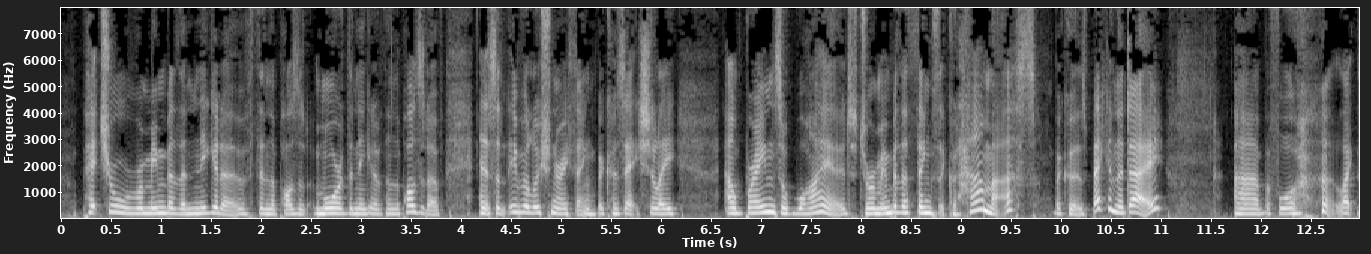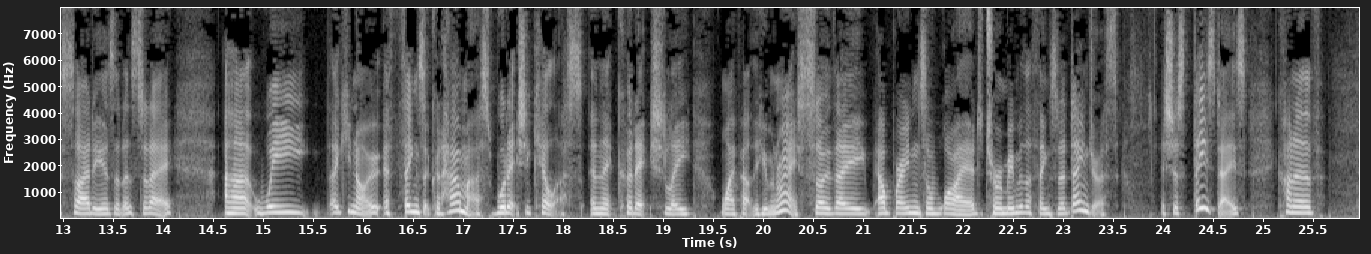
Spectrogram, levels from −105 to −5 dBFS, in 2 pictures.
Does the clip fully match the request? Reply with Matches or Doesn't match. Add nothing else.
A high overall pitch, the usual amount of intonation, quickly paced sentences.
Matches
